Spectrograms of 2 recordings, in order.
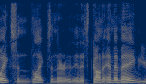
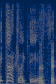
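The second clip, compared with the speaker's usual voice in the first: put-on, slow, breathy voice, near a whisper; 7 semitones higher, 5 dB quieter than usual. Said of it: "I want you to go up and mimic him".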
